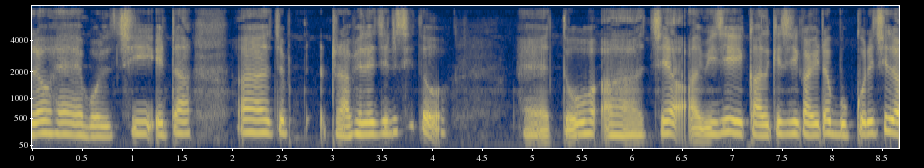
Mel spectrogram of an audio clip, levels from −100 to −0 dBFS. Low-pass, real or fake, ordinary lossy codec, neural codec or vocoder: 7.2 kHz; fake; none; vocoder, 44.1 kHz, 128 mel bands every 512 samples, BigVGAN v2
